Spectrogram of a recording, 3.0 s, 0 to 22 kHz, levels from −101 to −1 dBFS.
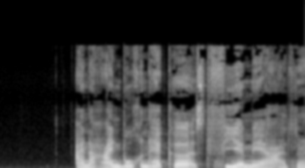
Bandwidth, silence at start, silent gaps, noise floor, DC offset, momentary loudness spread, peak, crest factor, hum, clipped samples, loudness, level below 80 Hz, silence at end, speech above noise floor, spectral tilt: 16.5 kHz; 0.75 s; none; -73 dBFS; under 0.1%; 6 LU; -4 dBFS; 16 dB; none; under 0.1%; -18 LUFS; -62 dBFS; 0 s; 56 dB; -3.5 dB/octave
